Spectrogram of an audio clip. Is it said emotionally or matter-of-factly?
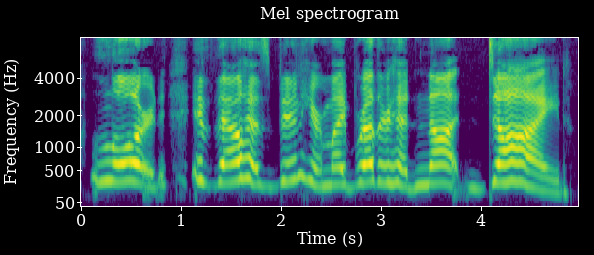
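emotionally. It is said in an emotional, complaining tone.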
